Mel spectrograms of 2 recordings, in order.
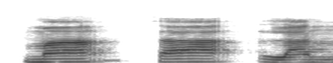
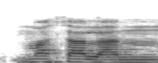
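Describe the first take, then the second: First: মা, সা, লান one syllable at a time; broken syllables. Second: Said in the usual way. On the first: Shown as a demonstration. Teacher showing learners broken pronunciation, syllable by syllable. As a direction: separate মা, সা, লান with pauses. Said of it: "ভাঙ্গা উচ্চারণ করবেন একটা একটা করে". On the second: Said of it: "ভাঙ্গা উচ্চারণ একটা একটা করে পড়লেন".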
